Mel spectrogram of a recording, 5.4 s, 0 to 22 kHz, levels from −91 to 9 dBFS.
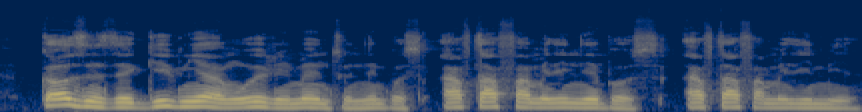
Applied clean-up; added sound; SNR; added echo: none; none; none; none.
